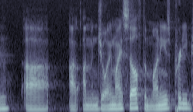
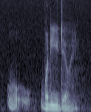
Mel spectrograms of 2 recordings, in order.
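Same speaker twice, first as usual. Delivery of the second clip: matter-of-fact delivery, quieter; 4 dB quieter than usual. Retelling a phone call where the mother asks a question: imitating someone speaking matter-of-factly. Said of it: "really matter of fact".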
